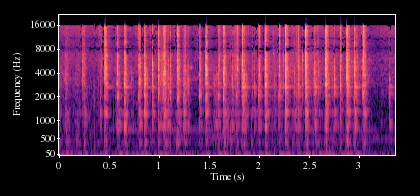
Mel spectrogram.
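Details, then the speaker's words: VAZ-2109 1.5 petrol after head gasket, timing belt and water pump replacement, valves adjusted with perfect clearances: sharp ringing metal-on-metal ticks over faint engine hum, from loose metal debris found inside the engine. "Какие-то опять стуки такие звонкие, как будто металл об металл бьёт."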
